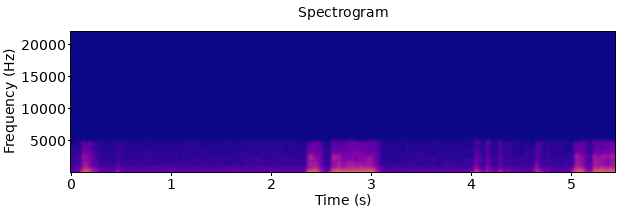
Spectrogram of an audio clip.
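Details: Faint snoring from a sleeping cat: two drawn-out, low humming breaths about two and a half seconds apart, with a few brief snuffles between them, in an otherwise silent room.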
